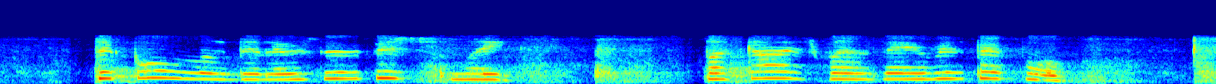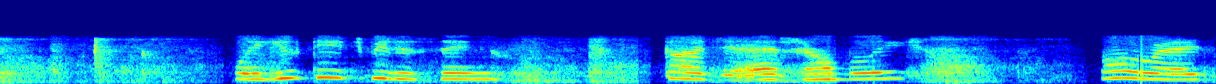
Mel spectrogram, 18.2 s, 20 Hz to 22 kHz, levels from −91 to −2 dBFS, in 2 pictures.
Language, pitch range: English, 255-290 Hz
